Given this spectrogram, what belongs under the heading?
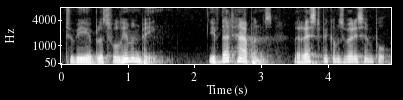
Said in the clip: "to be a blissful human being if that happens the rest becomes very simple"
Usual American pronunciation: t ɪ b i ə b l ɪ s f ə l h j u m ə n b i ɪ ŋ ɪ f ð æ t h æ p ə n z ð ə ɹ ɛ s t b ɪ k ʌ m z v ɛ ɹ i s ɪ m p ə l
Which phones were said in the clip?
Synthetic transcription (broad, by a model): t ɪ b i ə b l ɪ s f ə l h j u m ə n b i ɪ ŋ ɪ f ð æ t h æ p ə n z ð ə ɹ ɛ s t b ɪ k ʌ m z v ɛ ɹ i s ɪ m p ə l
